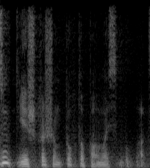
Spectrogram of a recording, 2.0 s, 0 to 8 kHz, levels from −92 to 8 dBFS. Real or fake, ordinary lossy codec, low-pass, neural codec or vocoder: fake; none; none; codec, 16 kHz, 0.5 kbps, FunCodec, trained on Chinese and English, 25 frames a second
